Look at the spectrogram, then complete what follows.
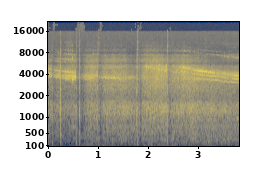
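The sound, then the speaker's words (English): Fireworks at Disneyland at 9 p.m. go off in a handful of sharp, irregular cracks and pops over a constant hissing roar, with no voices. “Every night in the Disneyland, 9 o'clock at night, they have the fireworks.”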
